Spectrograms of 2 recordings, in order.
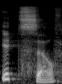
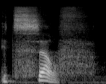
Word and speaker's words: itself: It's not itself, it's itself. Beleaguered.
